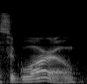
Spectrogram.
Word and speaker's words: saguaro: were a 10 year old saguaro cactus the Saguaro pronounced Saguaro only grows in the Sonoran Desert of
